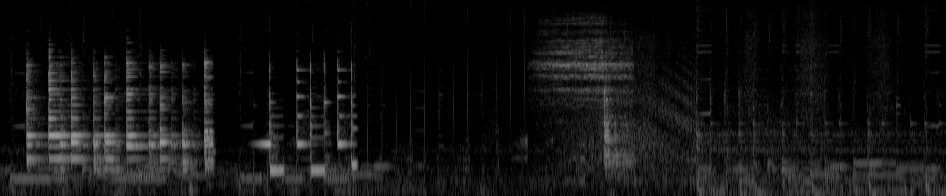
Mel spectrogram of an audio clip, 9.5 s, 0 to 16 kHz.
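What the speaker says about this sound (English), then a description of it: "tap on ringtone and select between weather adaptive, custom and system ringtones." A selection of alarm ringtones on an OPPO Reno 6 phone plays back to back: bright repeating melodic chimes, then short plucked notes, then a rising electronic whoosh and a busier tone pattern, loud and clear with no voices.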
